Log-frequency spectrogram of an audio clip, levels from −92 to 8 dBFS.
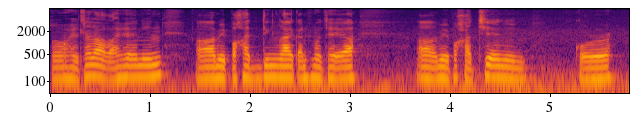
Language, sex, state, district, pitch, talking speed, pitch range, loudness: Mizo, male, Mizoram, Aizawl, 120 Hz, 195 wpm, 120-130 Hz, -16 LUFS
